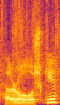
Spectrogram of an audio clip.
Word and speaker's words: рожки: Также вот такие рожки. У нас их называют рожки пшеничные. А где-то у меня знакомый приезжал из города Киров. Ударение на рожки. Последнее на и ударение.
